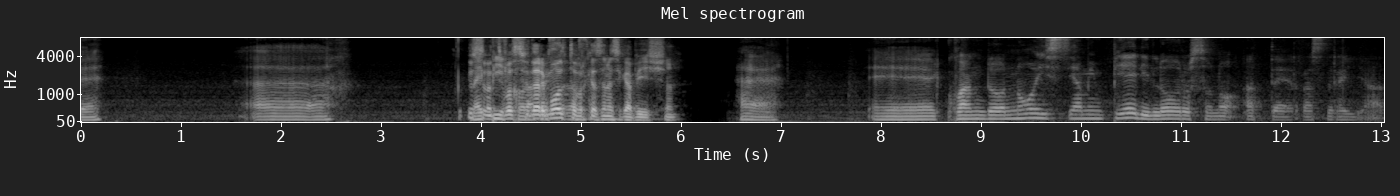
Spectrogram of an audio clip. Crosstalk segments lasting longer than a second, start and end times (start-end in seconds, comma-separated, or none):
3.9-5.2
